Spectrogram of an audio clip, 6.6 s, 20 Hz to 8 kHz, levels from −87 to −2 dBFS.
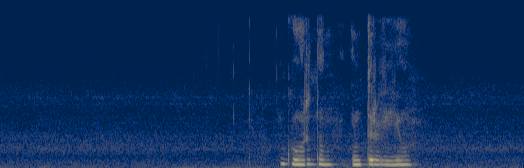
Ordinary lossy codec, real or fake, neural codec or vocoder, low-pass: none; real; none; 7.2 kHz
